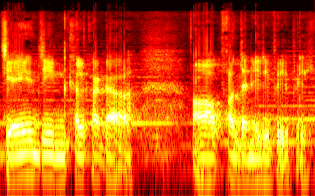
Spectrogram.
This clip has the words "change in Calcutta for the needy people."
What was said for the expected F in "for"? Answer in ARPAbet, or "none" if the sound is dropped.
P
